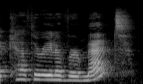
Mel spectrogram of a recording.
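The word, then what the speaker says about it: Katherena Vermette: is the break by katharina vermette that's at least how the name is pronounced in the audiobook um because i totally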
